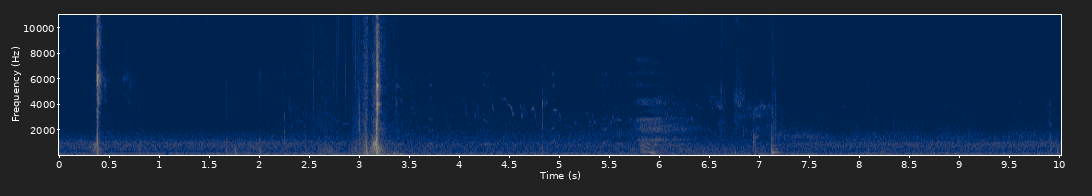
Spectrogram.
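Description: A TaylorMade SIM 3-wood striking a golf ball off the range turf: one sharp crack of impact about three seconds in. Fainter sharp clicks come before and after it.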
